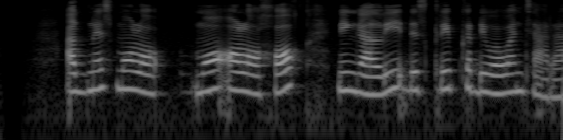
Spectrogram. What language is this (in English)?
Sundanese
